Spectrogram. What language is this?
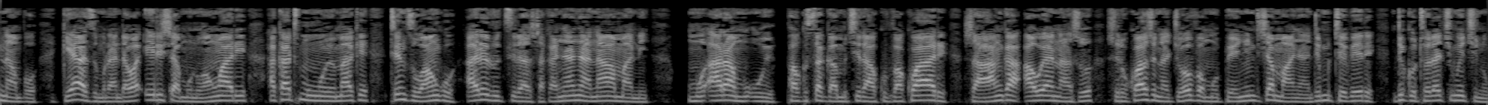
Shona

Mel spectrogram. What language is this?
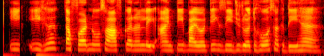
Punjabi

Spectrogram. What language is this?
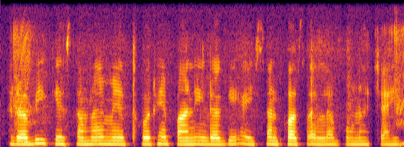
Chhattisgarhi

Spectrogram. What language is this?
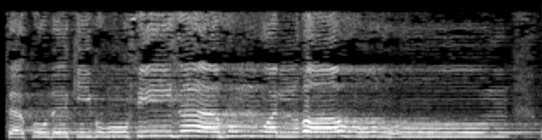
Arabic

